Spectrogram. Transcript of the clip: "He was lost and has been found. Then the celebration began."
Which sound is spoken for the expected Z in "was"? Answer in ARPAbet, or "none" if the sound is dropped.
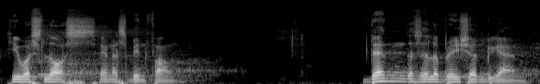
S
